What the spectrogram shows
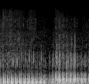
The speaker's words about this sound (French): Non, parce que bah, c'est un chat avec ses ronrons.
